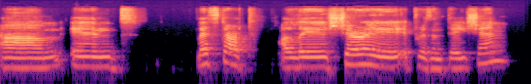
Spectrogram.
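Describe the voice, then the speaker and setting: A woman speaks very slowly in an Israeli accent, her pitch in the medium range. Her loudness stays very even, and her pitch varies in an ordinary way. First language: Hebrew. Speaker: speaker on family Holocaust history. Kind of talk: online presentation. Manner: halting.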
